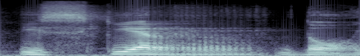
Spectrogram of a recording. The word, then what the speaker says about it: Izquierdo: Izquierdo. to make sure you get that R rolled in there. See, see, I That's why I don't say it. I just say Izquierdo.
